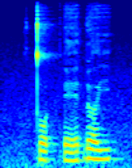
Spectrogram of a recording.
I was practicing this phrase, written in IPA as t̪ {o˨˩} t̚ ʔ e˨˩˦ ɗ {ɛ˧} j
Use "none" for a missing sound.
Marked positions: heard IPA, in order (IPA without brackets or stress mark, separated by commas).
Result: o˨˩, ə˧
